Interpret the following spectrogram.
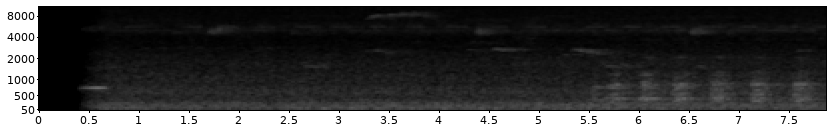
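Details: Howler monkeys in jungle give a deep, rumbling territorial roar swelling into throaty pulses near the end, calling to each other to stay away, with faint bird chirps above.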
